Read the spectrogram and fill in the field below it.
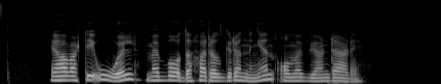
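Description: A filter restarted on every block sets in at 3.28 s and runs to the end of the speech clip. The filter loses its stored state at each block boundary and begins every block as if from silence, so each block opens with a small transient. Those transients repeat at 50 Hz, which points to blocks about 20 ms long, and they form a steady buzz under the speech that rises and falls with its level.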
